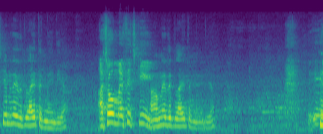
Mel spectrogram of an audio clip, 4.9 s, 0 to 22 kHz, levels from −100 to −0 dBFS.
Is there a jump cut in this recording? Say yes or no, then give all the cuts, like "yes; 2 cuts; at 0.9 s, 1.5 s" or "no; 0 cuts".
no; 0 cuts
